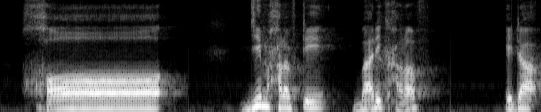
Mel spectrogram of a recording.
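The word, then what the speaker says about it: خ: খ হরফটি হলো মোটা হরফ, উচ্চারণের ক্ষেত্রে মোটা হবে। ছবিতে দেখুন খ হরফটি কীভাবে উচ্চারণ করতে হবে। খ হরফটির মাখরাজ হলো কণ্ঠনালীর শেষ ভাগ হতে উচ্চারণ করতে হয়, কণ্ঠনালীর শেষ ভাগ।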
